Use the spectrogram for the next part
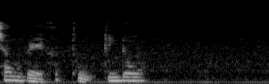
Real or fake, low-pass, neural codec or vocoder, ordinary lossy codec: real; 7.2 kHz; none; MP3, 96 kbps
